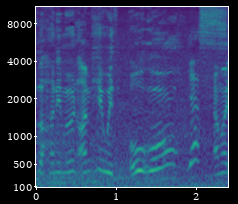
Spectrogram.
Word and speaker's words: Aurore: I'm here with Aurore. Yes. Am I saying it right? Yeah, You perfectly. can tell me the truth. Aurore?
